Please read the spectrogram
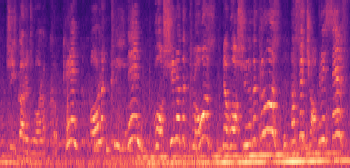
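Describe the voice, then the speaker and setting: A woman playing Buttons, a cheeky, chatty, lovelorn Welsh servant lad in a pantomime, rambling colloquially to the audience. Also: high-pitched. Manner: colloquial, rambling, tag questions. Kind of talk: British pantomime, bantering with the audience. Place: tavern stage performance. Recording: distant, echoey amateur video with crowd noise.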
